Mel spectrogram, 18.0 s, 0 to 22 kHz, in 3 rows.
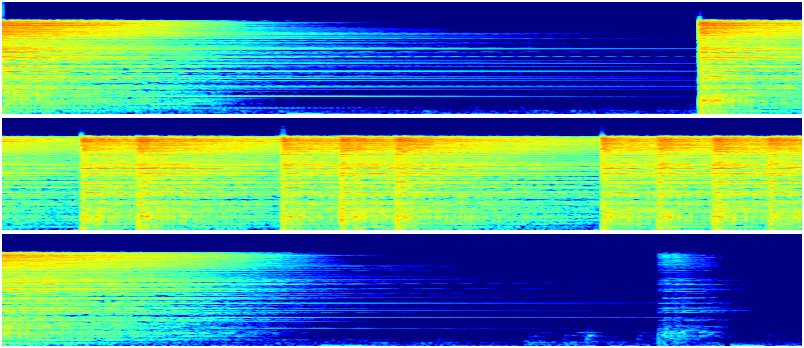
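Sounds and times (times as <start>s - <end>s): open hi-hat cymbal hits: 0.0s - 3.8s, 5.2s - 14.7s.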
